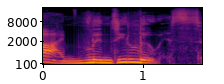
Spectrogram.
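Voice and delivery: mock toughest voice. Podcast host introducing herself on a co-host's request, in her toughest voice. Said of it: "do your toughest voice introducing yourself".

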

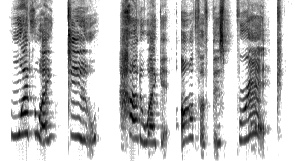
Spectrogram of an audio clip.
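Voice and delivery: whiny, whining voice. Narrating Juanita, who holds her little rope and looks around, whiny voice. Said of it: "she asked in a whiny voice".

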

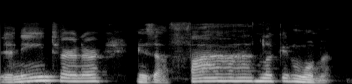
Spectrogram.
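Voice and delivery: put-on Southern accent, drawn-out fine. Speaker retells recording a line for a woman, in a southern accent. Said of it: "Somehow now I'm in a Southern accent".

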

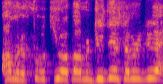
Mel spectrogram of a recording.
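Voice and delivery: put-on very high, wild, menacing screaming. Speaker retells a fighter screaming at his buddy before a fight, imitating the screaming.

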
